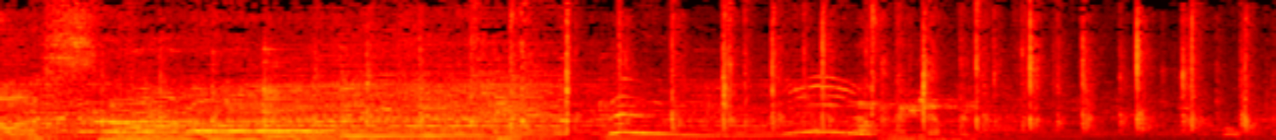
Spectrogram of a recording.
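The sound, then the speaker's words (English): A large, loud crowd fills O'Gorman's pub in Bourne na Cruithe on New Year's night with cheering and raised voices, and scattered clapping breaks out over the din toward the end. “Massive, massive crowd.”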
